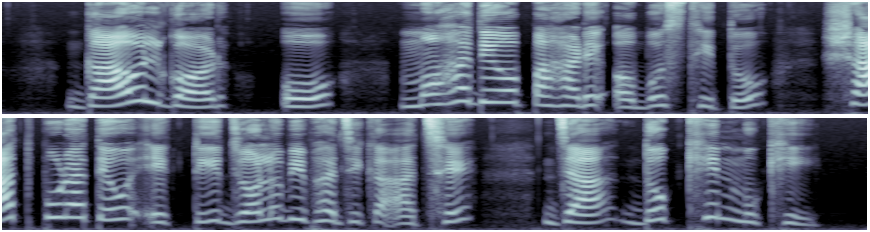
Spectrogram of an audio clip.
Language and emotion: Bengali, neutral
